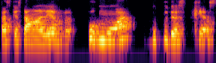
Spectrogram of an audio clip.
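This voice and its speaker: Speaking in a Quebec accent, a woman goes at a fairly slow pace with a fairly high pitch and fairly even intonation. The sound is dry and close, with no echo. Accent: Québécois French. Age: 30s. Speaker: stay-at-home mother of four. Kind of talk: casual chat.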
